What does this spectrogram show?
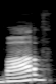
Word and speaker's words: Vav: Some people pronounce it Vav.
